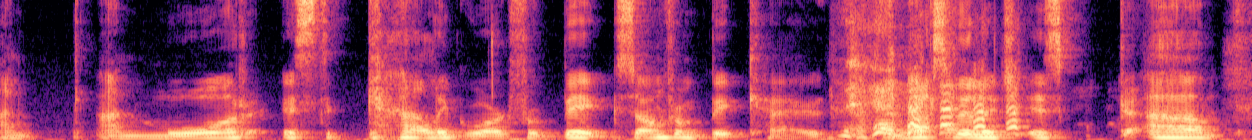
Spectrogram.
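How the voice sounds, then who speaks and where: A man with a Hebridean Scottish accent, fairly high in pitch and somewhat breathy, at a fairly slow pace, with ordinary pitch variation and big swings in loudness. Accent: Hebridean Scottish, Highland lilt. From Scotland, Outer Hebrides (Isle of Lewis). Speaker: baker and social media cook. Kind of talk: casual interview chat.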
